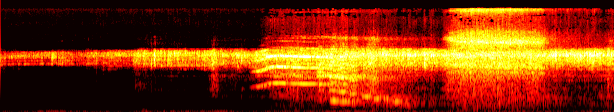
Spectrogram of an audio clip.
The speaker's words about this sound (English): Be quiet. Nice horse. Nice horse. Oh, shut up, horse.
